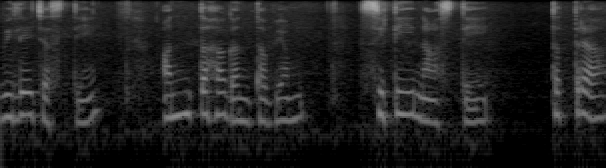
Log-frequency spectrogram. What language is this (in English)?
Sanskrit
